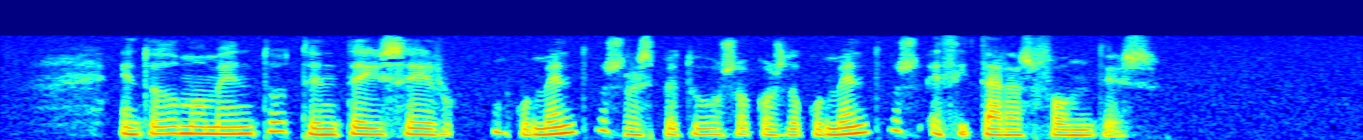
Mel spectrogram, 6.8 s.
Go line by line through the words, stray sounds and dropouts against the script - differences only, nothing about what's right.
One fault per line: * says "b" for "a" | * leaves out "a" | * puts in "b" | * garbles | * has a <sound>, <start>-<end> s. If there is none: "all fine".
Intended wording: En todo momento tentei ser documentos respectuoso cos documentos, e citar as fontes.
all fine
